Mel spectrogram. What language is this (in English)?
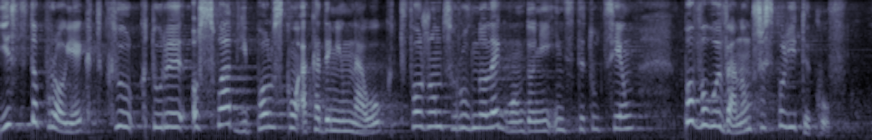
Polish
